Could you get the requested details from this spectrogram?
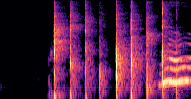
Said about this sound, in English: A round of applause.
